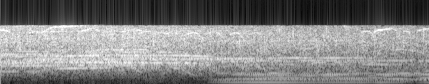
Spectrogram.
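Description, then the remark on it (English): An audience gives Jesus a round of applause, clapping and cheering in a dense, steady wash with scattered whoops, and a sustained low organ-like tone joins about halfway through. “Can we give Jesus a correct, wonderful head of applause in this place?”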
